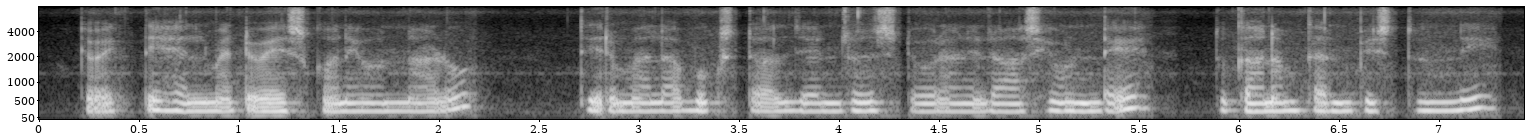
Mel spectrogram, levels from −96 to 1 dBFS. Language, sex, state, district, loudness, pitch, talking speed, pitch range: Telugu, female, Telangana, Komaram Bheem, -16 LUFS, 225 Hz, 120 wpm, 220-235 Hz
